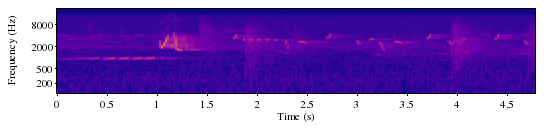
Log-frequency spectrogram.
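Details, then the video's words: Japanese bush warbler on a silver grass plume on a May morning: a low drawn-out whistle followed by a loud rising warbled phrase, then other birds' repeated short chirps fill the rest. "ウグイス 鳴き声"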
